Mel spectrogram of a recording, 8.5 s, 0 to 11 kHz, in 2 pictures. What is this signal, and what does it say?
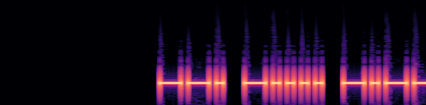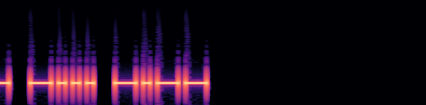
Morse code, heard as a keyed tone, about 17 wpm, 700 Hz. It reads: G6YBY
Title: DXCC-100 Call Signs - 5 Characters - Repeated 2x - 17wpm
